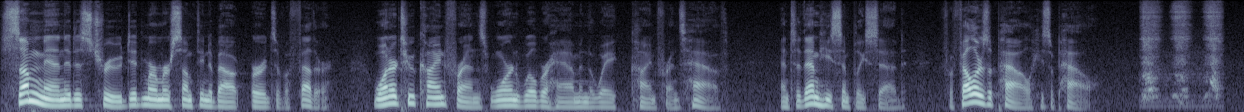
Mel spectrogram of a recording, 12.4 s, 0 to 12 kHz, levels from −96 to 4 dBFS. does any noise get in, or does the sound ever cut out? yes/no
yes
